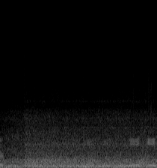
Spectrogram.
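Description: Steady riding noise from a motorcycle moving through traffic: wind rushing over the microphone with the engine running beneath it. A faint muffled voice comes in near the end.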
